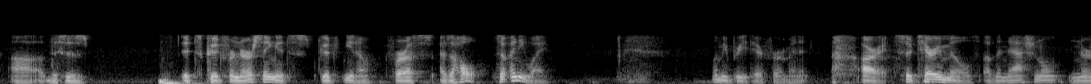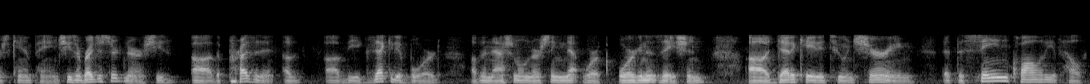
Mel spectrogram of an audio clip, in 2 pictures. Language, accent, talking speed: English, American, 175 wpm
